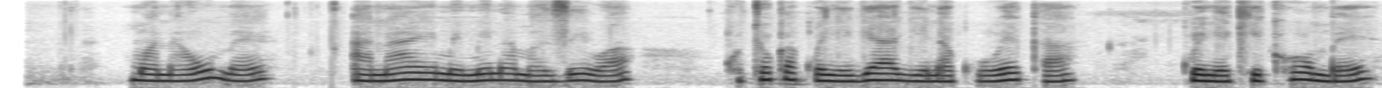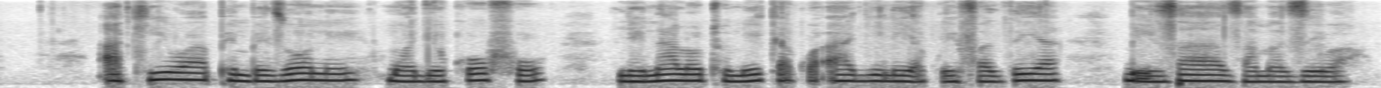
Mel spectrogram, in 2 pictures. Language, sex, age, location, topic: Swahili, female, 25-35, Dar es Salaam, finance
